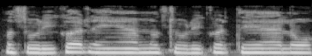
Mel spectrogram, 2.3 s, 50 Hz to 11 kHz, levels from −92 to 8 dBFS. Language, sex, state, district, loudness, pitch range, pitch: Hindi, female, Delhi, New Delhi, -13 LUFS, 200-210 Hz, 200 Hz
